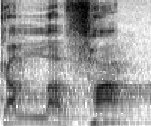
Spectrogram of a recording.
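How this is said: The second word begins with an f sound. "আল্লাহ ফাক হয় না"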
